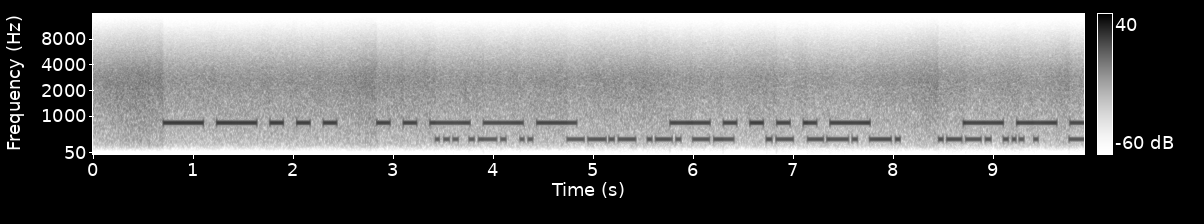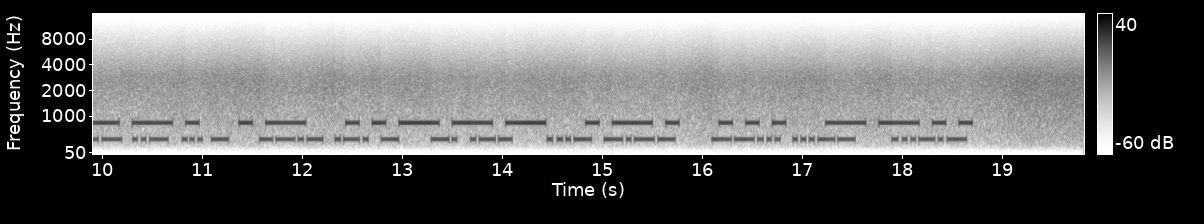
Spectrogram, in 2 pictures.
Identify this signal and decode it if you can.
Morse code, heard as two keyed tones, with radio static. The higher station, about 9 wpm, 830 Hz: 72 - 9A2RSZ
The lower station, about 28 wpm, 400 Hz: SRI QRM AGN PSE MUST QRT NW VY 73 <SK>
